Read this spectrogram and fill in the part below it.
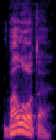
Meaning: bog, swamp, marsh, quagmire, mire
- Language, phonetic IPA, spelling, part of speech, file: Russian, [bɐˈɫotə], болото, noun, Ru-болото.ogg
